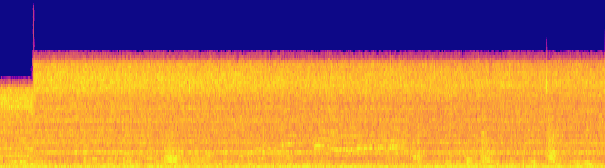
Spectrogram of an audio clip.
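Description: Diced calabresa sausage and chopped onion sizzling in hot oil in a pressure cooker pot, a steady frying hiss as the sausage is sautéed.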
